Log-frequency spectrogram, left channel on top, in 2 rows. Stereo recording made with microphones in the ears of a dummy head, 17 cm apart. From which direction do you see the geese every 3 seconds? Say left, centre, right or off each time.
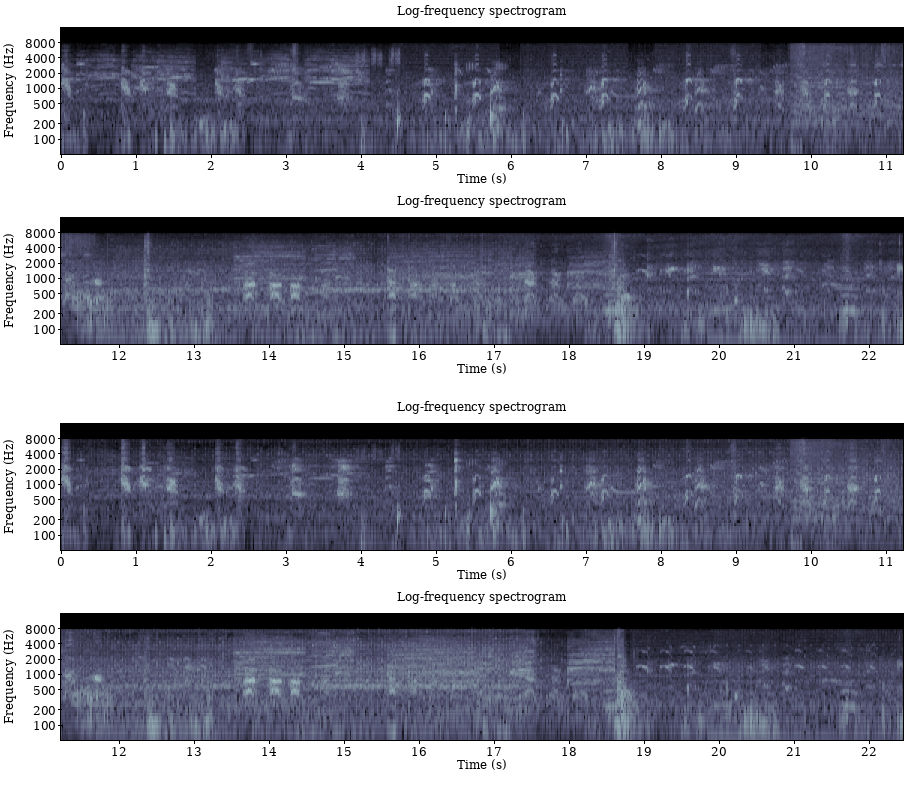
left, left, left, centre, right, right, right, right.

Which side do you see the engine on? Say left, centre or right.
right.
